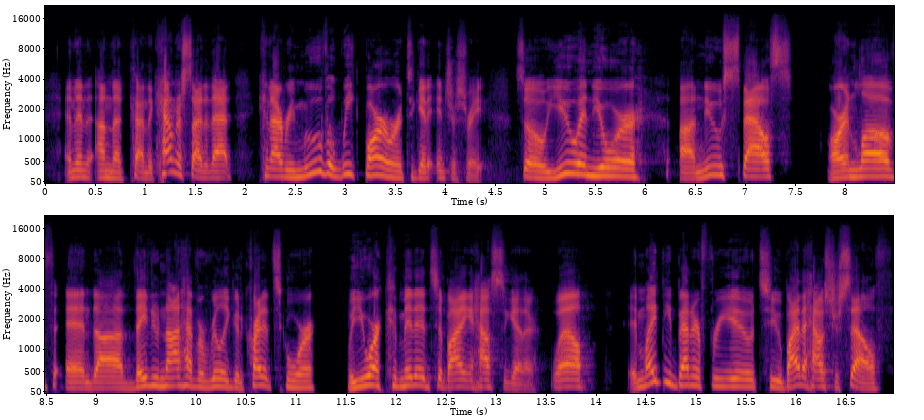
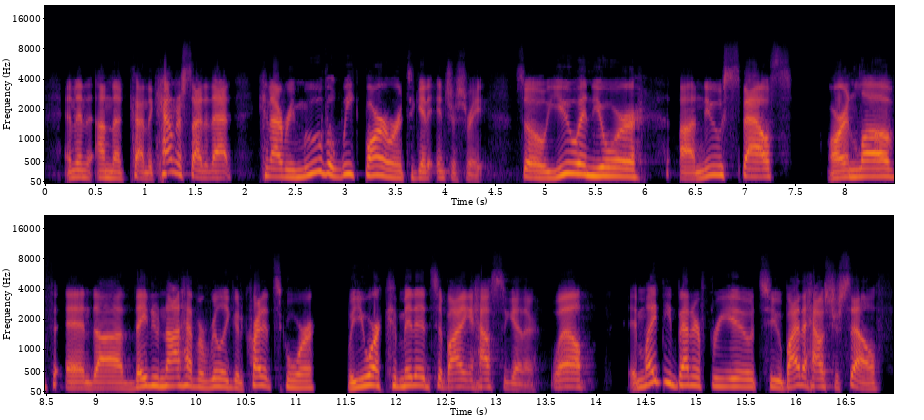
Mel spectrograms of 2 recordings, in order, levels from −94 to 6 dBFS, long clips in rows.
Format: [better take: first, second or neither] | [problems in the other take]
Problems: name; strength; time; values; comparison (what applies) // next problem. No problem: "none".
first | muffled; very slightly; fading above 4 kHz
